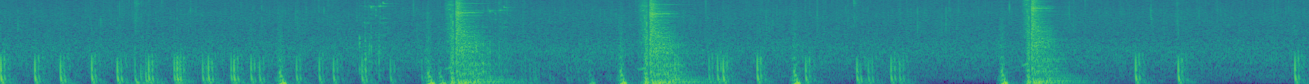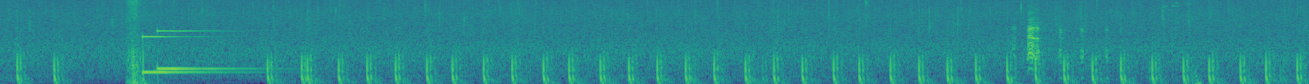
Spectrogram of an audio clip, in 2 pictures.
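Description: Rain falls softly.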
